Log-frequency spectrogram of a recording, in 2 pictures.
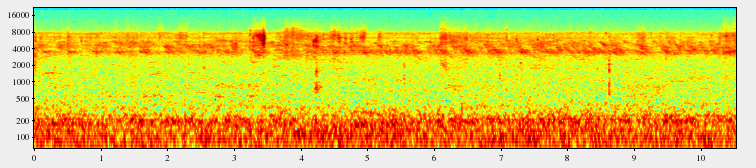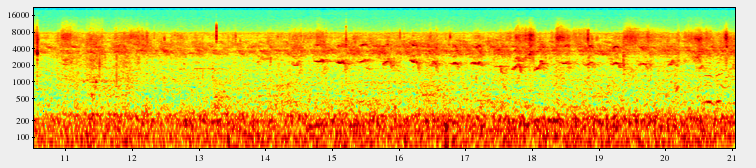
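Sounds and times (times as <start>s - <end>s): faint outdoor ambience: 0.0s - 21.0s
bird chirping: 4.1s - 21.0s.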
